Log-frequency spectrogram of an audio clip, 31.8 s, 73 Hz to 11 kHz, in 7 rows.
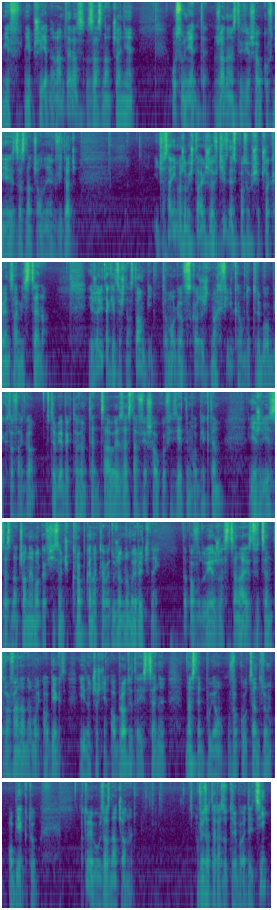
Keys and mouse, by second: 0.0 middle click, 3.8 z, 4.1 z, 10.3 middle click, 13.9 Tab, 17.1-20.4 middle drag, 20.3 KP_Decimal, 23.5-31.7 middle drag, 29.9 Tab.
